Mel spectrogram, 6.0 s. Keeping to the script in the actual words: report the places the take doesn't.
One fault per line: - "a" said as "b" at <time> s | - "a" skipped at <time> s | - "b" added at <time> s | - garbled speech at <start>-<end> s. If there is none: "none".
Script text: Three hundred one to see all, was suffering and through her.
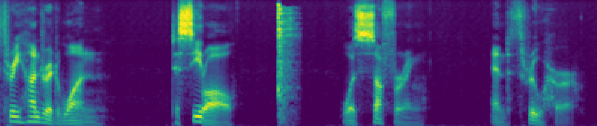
none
